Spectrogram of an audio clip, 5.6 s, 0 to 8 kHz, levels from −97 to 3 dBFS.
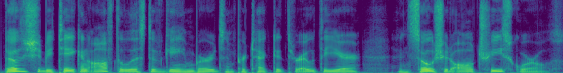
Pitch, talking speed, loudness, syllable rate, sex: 130 Hz, 225 wpm, -20 LUFS, 5.2 syllables/s, male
